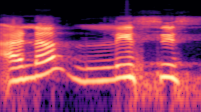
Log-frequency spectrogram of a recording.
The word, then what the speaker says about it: analysis: அடுத்தது analysis, analysis. analysis. இங்க வைக்கு வந்து என்ன சவுண்ட்? ஐயோட உச்சரிப்பு தான் கொடுக்குறோம். ஈ சவுண்ட் வருது. அனாலிசிஸ்.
